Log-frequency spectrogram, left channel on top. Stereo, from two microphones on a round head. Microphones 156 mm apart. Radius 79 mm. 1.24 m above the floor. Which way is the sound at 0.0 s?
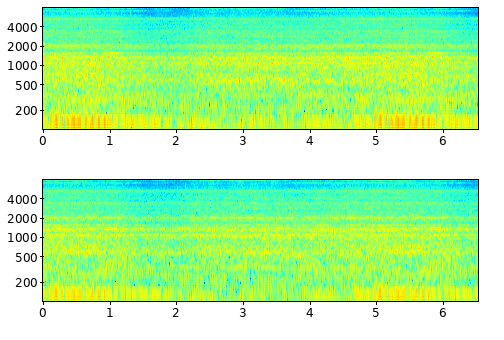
85° right.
